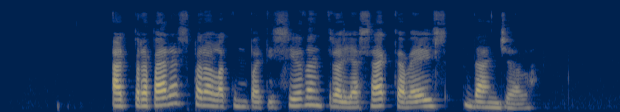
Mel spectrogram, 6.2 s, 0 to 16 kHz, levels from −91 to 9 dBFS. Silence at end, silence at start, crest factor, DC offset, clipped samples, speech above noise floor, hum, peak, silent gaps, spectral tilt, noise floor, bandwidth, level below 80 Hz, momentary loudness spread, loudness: 0.9 s; 1.1 s; 20 dB; under 0.1%; under 0.1%; 56 dB; none; -8 dBFS; none; -6 dB/octave; -82 dBFS; 11 kHz; -84 dBFS; 13 LU; -27 LUFS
